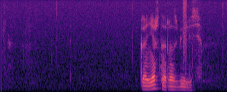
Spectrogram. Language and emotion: Russian, neutral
